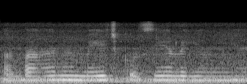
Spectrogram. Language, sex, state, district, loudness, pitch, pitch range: Hindi, female, Jharkhand, Palamu, -15 LUFS, 200 Hz, 195-200 Hz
